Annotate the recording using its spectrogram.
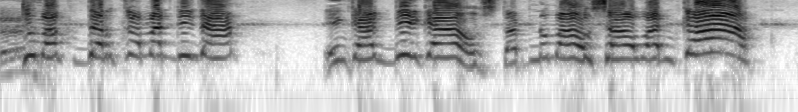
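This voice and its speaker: Someone uses a put-on character voice with an extremely high pitch at a moderate pace. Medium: old radio play. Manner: loud, scolding.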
